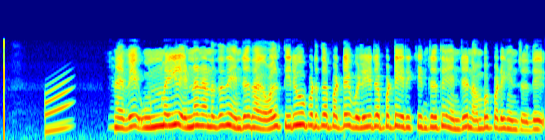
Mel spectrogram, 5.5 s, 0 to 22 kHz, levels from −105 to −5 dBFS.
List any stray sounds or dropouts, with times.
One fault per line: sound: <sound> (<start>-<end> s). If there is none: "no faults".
sound: chirp (0.5-0.8 s)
